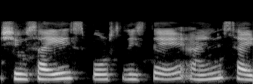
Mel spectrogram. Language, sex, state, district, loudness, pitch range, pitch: Marathi, female, Maharashtra, Dhule, -16 LUFS, 235-270 Hz, 240 Hz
